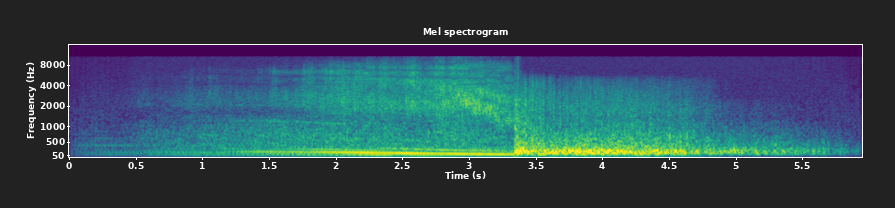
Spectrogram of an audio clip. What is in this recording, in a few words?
plane crash; trasporti; aerei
